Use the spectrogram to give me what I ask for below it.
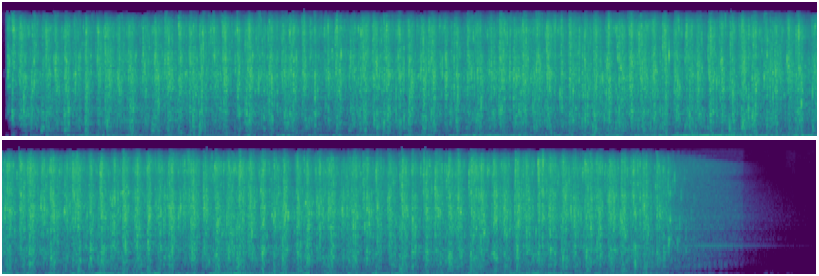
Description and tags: Splashing water in a closed can.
